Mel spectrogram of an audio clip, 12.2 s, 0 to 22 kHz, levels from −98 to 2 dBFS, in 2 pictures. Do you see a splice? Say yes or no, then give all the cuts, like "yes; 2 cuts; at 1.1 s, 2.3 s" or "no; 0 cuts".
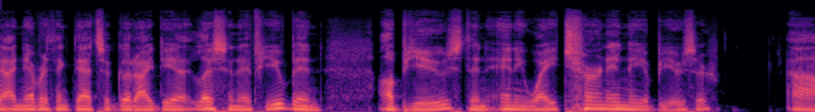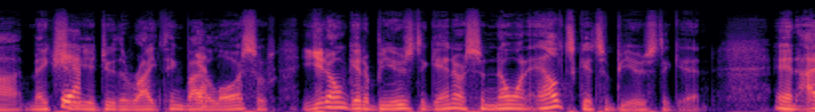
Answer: no; 0 cuts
